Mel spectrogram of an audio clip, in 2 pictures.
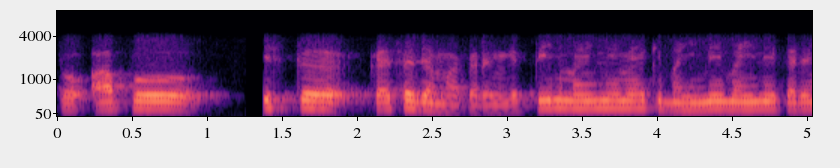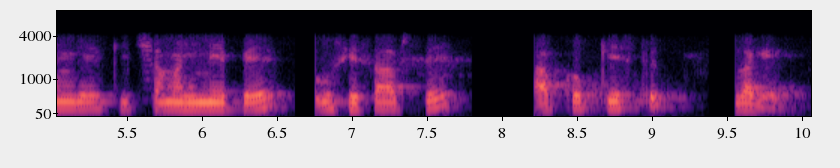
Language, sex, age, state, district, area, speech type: Hindi, male, 30-45, Uttar Pradesh, Prayagraj, rural, conversation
